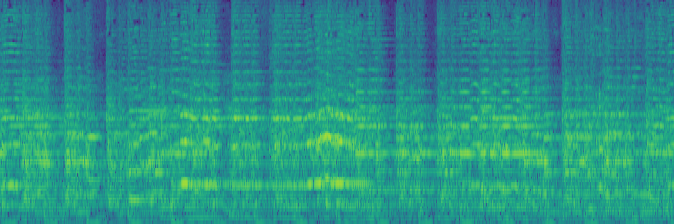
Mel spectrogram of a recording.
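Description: Harmonium playing a sustained melody in traditional Sufi devotional music, over a steady low drum beat.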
